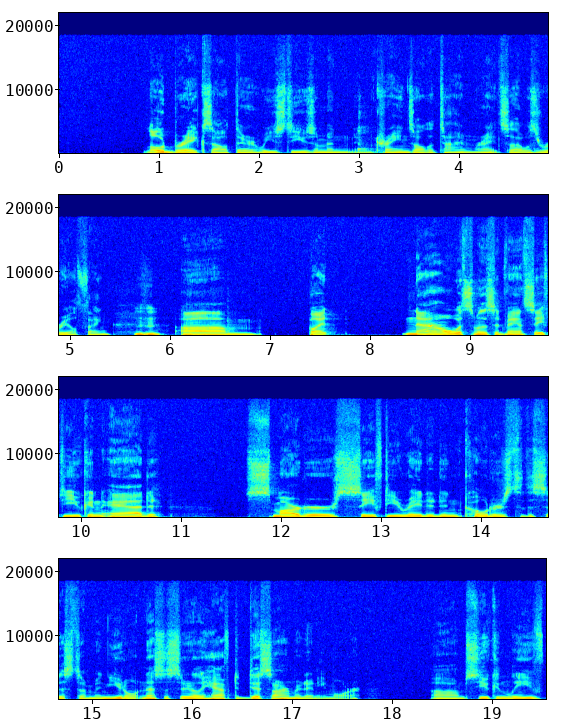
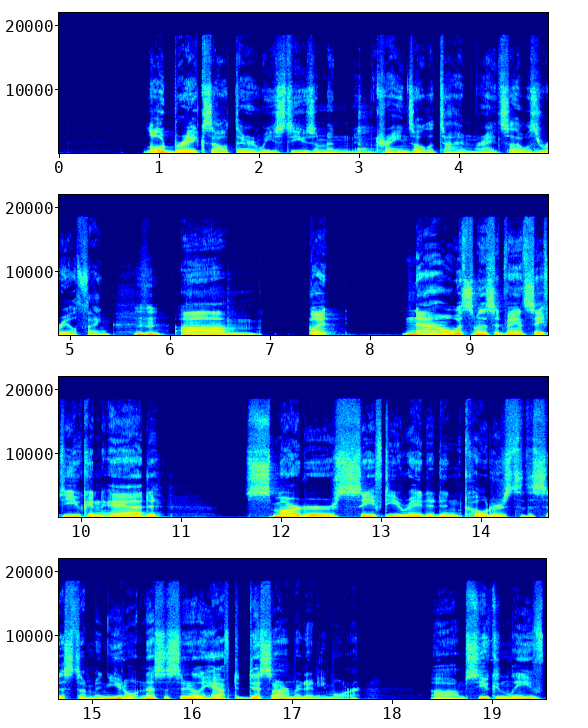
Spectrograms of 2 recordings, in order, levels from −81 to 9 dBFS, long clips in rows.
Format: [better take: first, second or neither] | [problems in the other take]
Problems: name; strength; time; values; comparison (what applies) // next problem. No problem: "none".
second | hiss; faint; throughout; 25 dB below the speech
